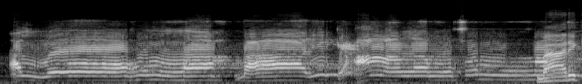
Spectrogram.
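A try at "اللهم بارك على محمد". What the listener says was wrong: বারিক আয়ের মধ্যে টান পড়ছে, এই শোনেন, বারিক আয়ের মধ্যে টান নাই। ওয়া আলা, আপনার এই আলার মধ্যে আইনের মধ্যে টান পড়ে, এর আগে ওই ভুলটা হয়েছে। আলা আলা আলা পড়েন 10 বার, পড়েন 10 বার, মাইক্রোফোন অফ করে 10 বার পড়েন।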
